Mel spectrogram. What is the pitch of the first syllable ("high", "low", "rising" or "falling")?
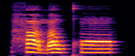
falling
